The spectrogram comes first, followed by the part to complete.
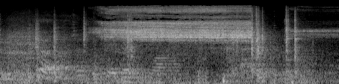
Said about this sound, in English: Just start sautéing over here.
